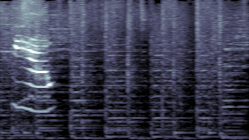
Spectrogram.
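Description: A cat meows once, a short call of about half a second that falls in pitch, near the start, over background music.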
